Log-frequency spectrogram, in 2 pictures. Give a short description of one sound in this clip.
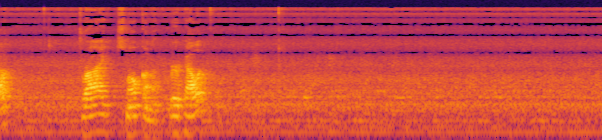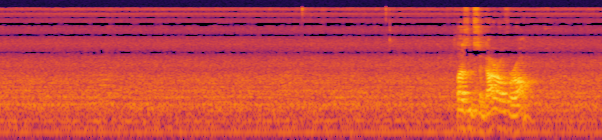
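A middle-aged man speaks calmly and closely into the microphone, in short bursts.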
